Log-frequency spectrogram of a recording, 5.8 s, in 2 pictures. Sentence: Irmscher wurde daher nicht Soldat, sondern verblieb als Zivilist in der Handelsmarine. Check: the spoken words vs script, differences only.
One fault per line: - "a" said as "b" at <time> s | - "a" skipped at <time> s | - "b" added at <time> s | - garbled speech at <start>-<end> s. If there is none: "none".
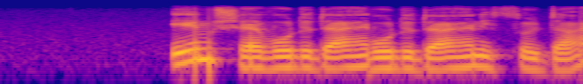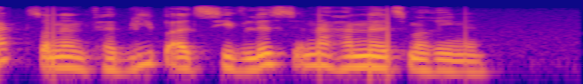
- "wurde daher" added at 1.9 s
